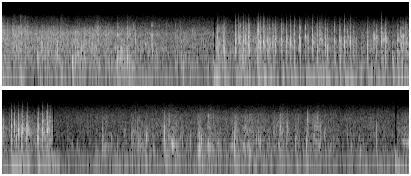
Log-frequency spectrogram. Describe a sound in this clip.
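Hooves pound quickly on a dirt road.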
